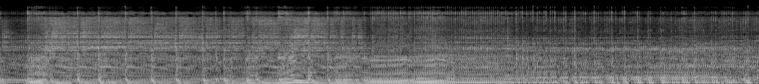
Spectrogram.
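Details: 1976 Honda MR250 Elsinore two-stroke barn find, all original, stored many years; after carb rebuild and fresh gas it starts first kick on choke, crisp ringing crackle rising and falling cleanly with throttle blips; runs great, normal running.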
